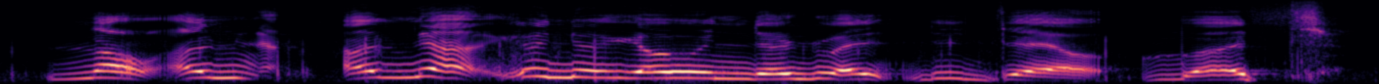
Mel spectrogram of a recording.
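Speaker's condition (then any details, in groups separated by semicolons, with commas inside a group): Cerebral palsy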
